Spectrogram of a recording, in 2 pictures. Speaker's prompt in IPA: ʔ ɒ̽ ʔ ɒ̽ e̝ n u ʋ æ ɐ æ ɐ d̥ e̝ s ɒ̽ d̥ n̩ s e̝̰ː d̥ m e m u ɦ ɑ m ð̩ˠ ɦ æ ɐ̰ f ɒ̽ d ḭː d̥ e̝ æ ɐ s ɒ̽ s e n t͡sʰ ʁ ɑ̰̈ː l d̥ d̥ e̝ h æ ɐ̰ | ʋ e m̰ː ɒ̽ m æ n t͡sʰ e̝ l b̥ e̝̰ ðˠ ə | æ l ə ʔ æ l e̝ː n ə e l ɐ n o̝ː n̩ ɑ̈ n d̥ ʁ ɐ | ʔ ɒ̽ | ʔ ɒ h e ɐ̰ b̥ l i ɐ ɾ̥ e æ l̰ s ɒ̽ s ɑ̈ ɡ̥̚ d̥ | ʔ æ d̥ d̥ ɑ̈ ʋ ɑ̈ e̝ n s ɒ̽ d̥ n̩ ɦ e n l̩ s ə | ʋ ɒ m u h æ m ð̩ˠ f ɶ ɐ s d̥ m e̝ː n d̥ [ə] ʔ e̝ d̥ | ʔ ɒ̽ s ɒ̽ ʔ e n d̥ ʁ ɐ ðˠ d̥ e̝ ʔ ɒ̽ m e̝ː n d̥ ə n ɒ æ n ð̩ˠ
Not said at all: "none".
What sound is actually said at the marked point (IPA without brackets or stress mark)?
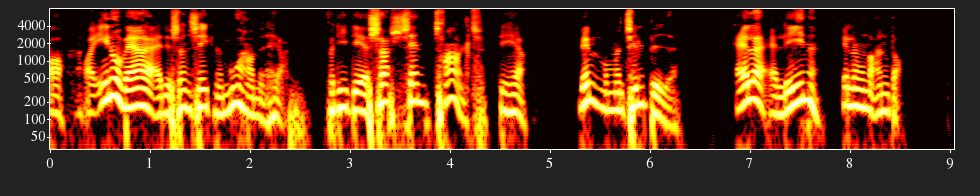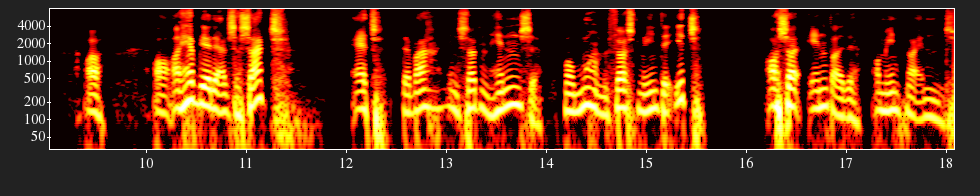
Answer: ə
